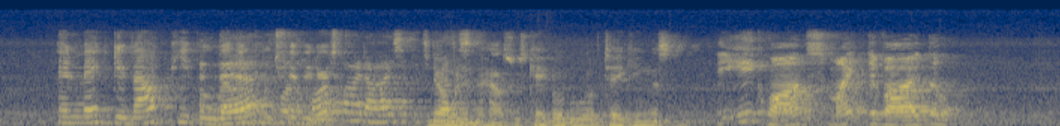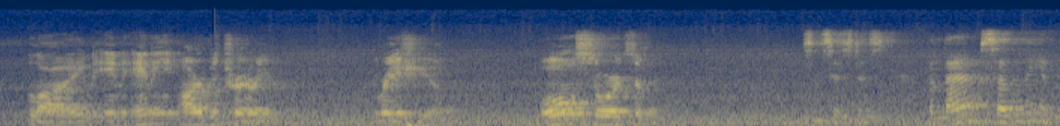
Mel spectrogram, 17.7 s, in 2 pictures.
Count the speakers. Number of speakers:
4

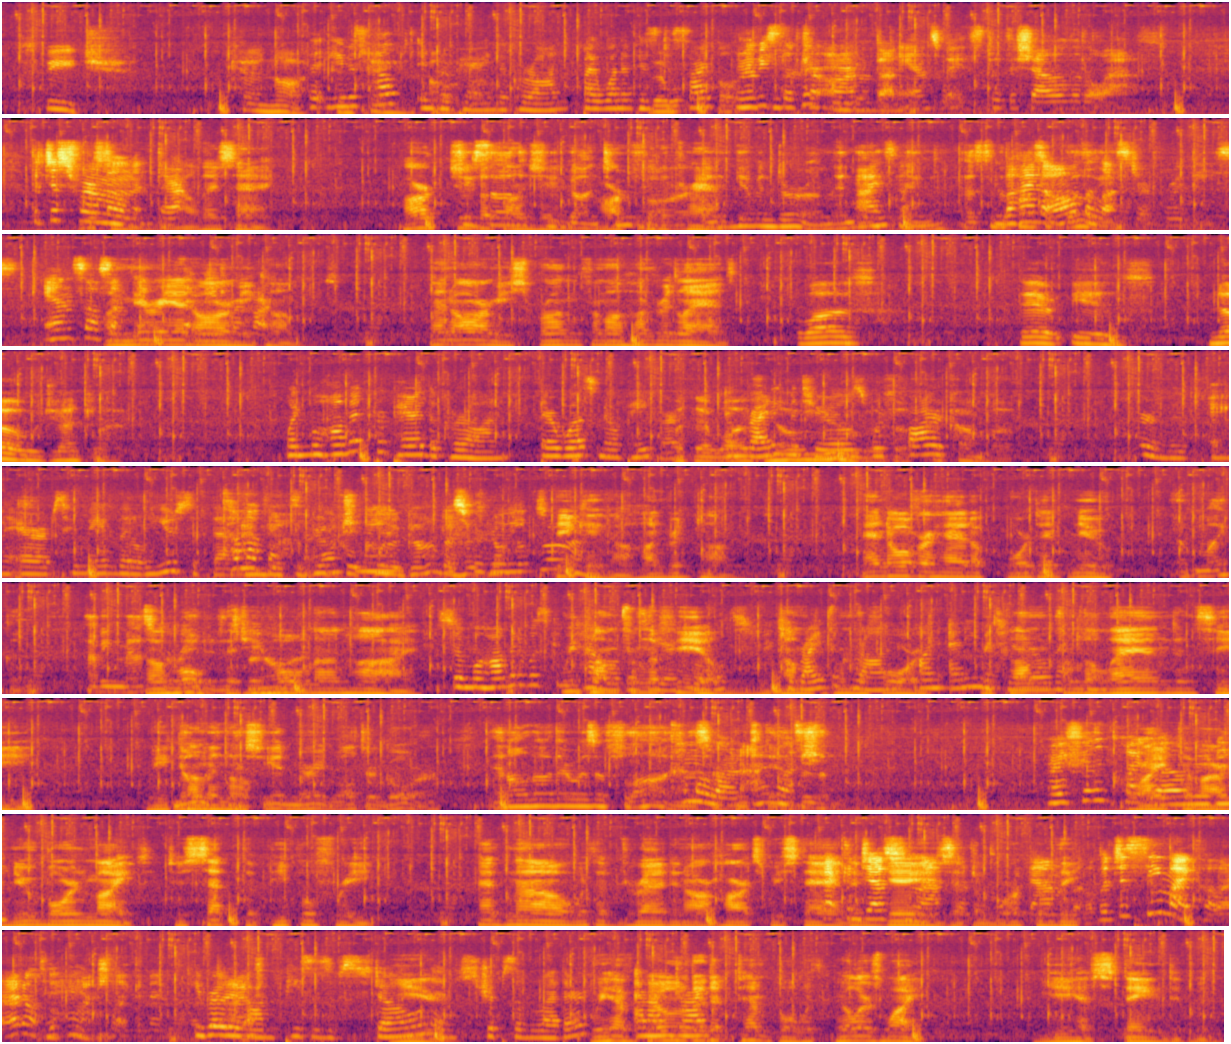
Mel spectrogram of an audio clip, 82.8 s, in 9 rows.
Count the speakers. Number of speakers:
5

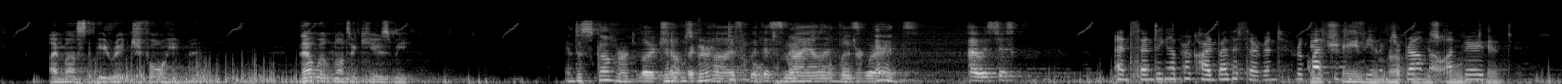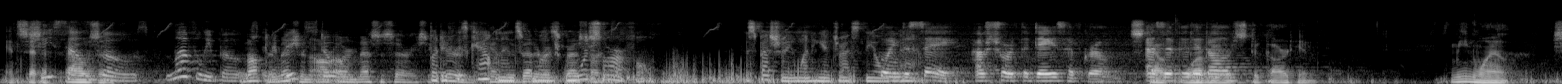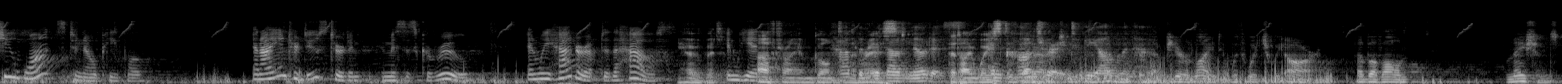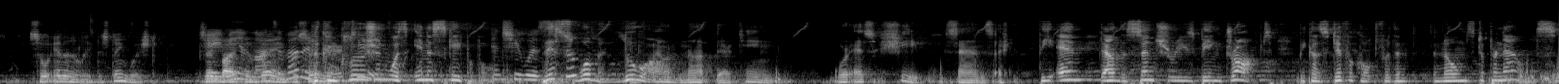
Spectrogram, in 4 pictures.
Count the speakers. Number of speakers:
8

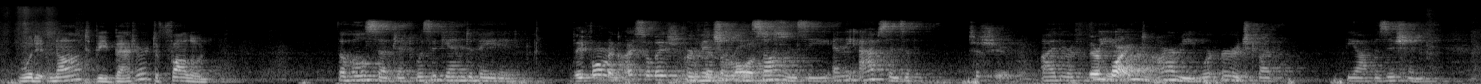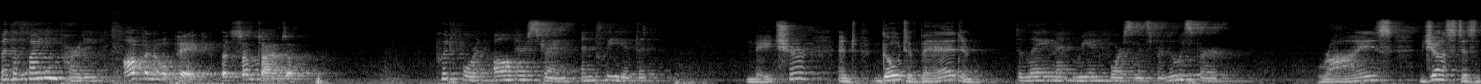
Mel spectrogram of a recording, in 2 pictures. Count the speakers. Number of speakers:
3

